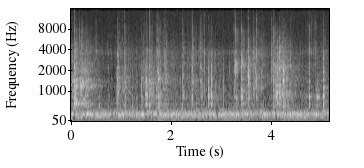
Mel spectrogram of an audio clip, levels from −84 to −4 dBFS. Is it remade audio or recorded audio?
recorded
